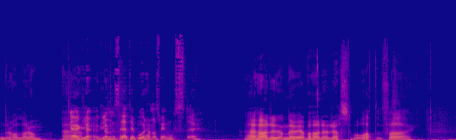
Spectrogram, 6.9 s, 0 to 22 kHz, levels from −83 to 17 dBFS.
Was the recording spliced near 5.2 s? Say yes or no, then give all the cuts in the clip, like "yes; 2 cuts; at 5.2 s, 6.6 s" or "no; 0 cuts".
no; 0 cuts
